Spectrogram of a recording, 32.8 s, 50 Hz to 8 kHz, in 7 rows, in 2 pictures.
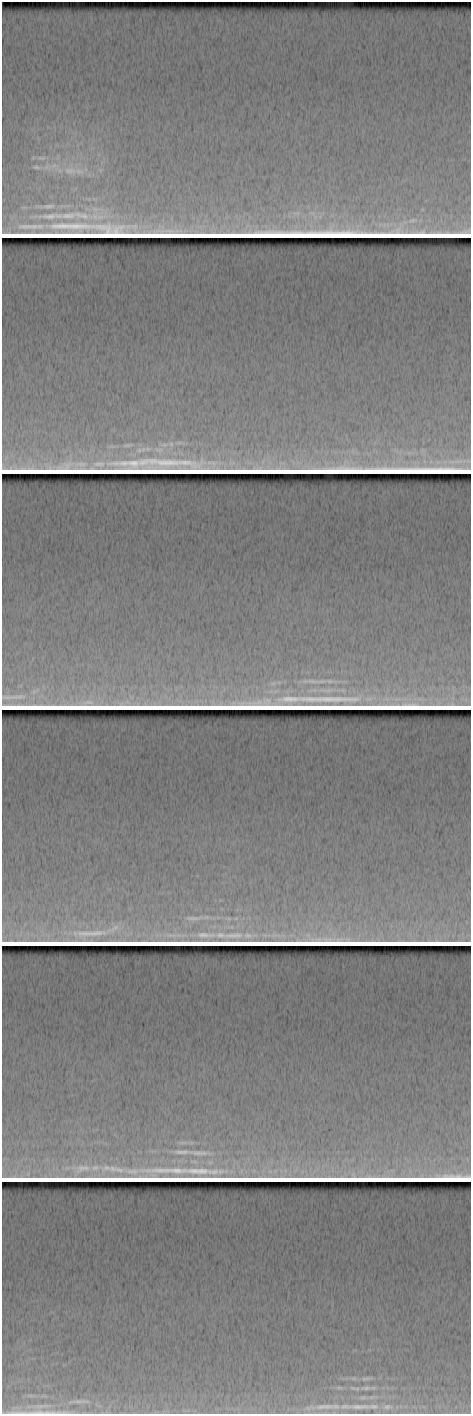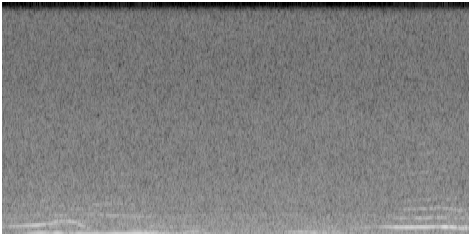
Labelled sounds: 0.2	1.1	humpback whale, 0.80 to 2.5 kHz
5.7	6.6	humpback whale, 0.83 to 1.1 kHz
12.3	12.8	humpback whale, 0.80 to 0.96 kHz
15.9	16.3	humpback whale, 0.80 to 0.99 kHz
20.4	20.9	humpback whale, 0.83 to 1.3 kHz
26.6	27.2	humpback whale, 0.86 to 1.4 kHz
32.1	32.7	humpback whale, 0.80 to 1.0 kHz

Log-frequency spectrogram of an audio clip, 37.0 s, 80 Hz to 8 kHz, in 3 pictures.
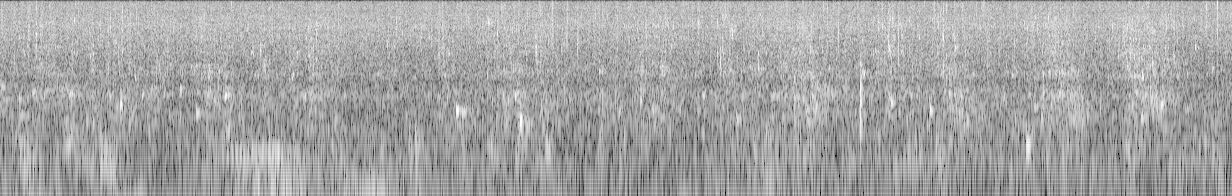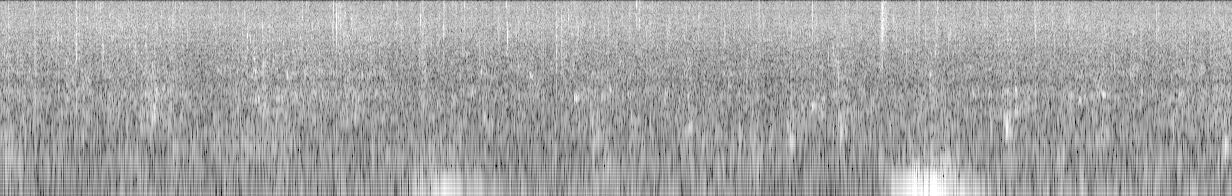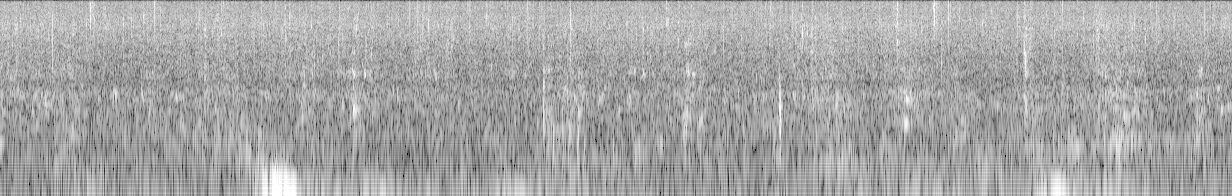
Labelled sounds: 28.0	28.3	humpback whale, 1.3 to 1.6 kHz

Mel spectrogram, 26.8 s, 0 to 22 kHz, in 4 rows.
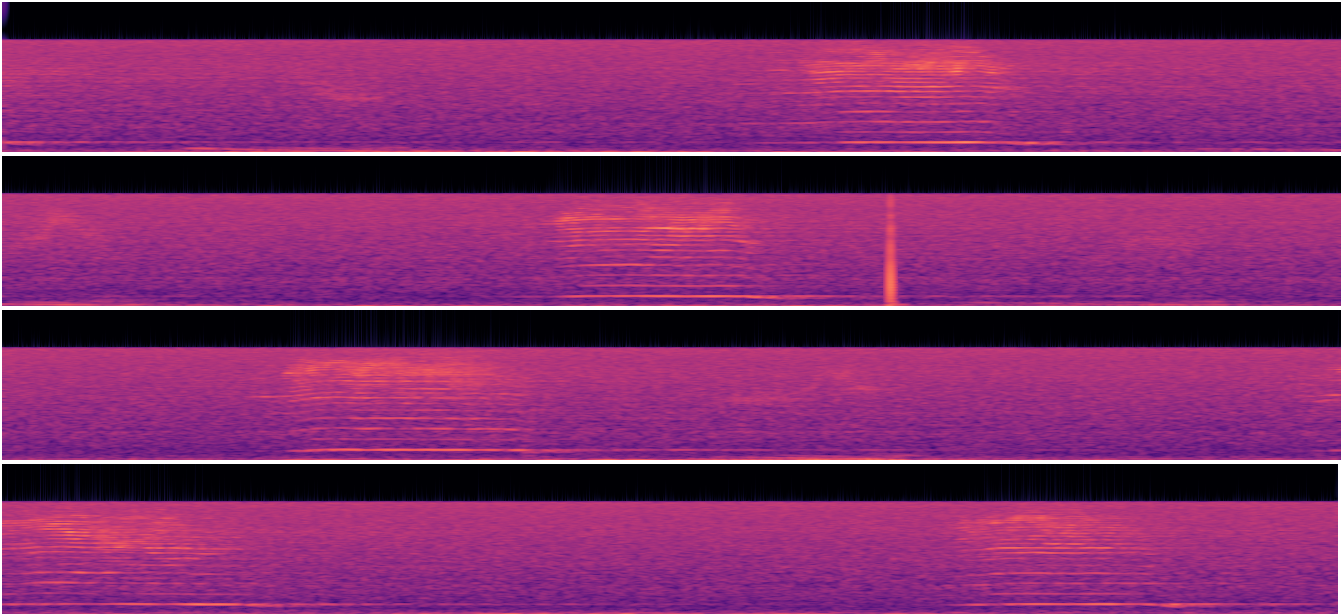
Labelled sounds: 1.6	1.9	humpback whale, 1.4 to 1.7 kHz
4.0	5.2	humpback whale, 0.80 to 5.8 kHz
9.4	10.4	humpback whale, 1.1 to 4.2 kHz
14.6	15.7	humpback whale, 0.80 to 5.2 kHz
20.0	21.2	humpback whale, 0.80 to 5.4 kHz
24.9	25.5	humpback whale, 1.0 to 5.1 kHz

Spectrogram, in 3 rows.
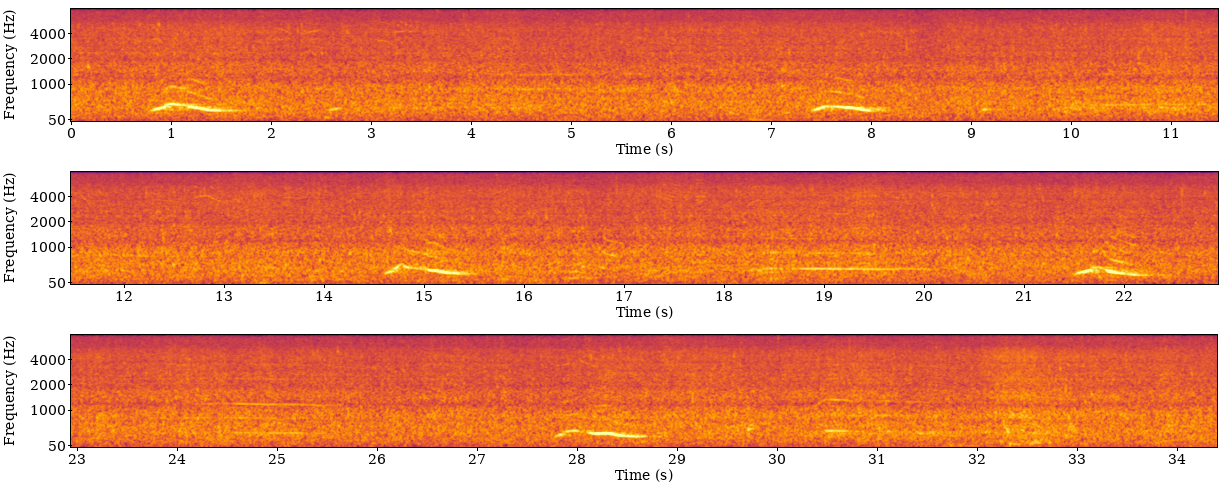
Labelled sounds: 24.6	25.1	humpback whale, 1.1 to 1.2 kHz
30.5	30.8	humpback whale, 1.2 to 1.4 kHz

